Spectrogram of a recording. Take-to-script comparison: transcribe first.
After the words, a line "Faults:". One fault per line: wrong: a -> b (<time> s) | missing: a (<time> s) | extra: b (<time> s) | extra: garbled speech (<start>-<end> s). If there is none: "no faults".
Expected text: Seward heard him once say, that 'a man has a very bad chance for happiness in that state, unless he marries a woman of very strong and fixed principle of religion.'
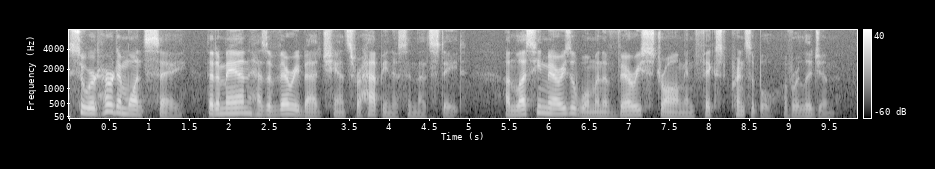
Seward heard him once say, that 'a man has a very bad chance for happiness in that state, unless he marries a woman of very strong and fixed principle of religion.'
Faults:
no faults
